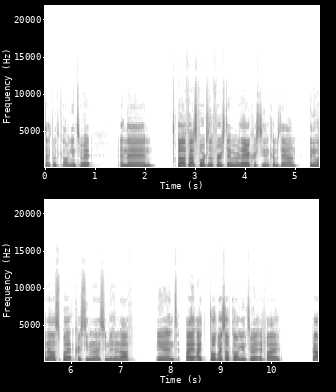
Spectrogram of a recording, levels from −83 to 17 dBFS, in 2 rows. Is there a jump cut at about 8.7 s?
no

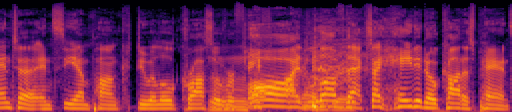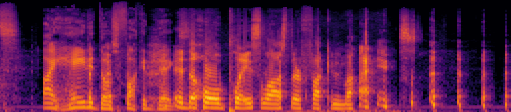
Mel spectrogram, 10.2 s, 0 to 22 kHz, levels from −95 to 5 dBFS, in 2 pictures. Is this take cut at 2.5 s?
yes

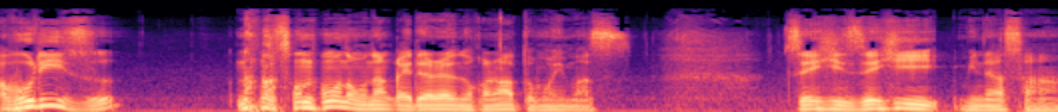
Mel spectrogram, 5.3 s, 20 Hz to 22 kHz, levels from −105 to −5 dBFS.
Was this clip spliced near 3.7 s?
no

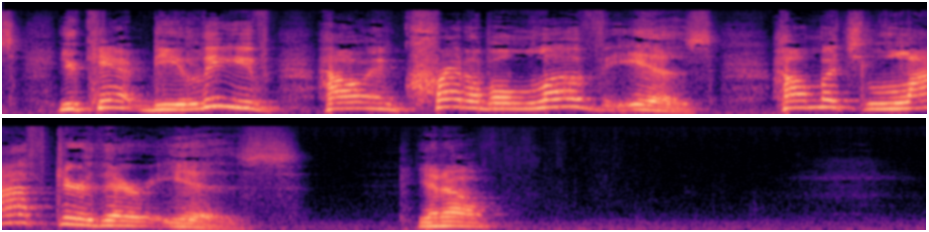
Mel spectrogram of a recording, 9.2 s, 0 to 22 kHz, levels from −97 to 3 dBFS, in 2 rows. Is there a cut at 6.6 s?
yes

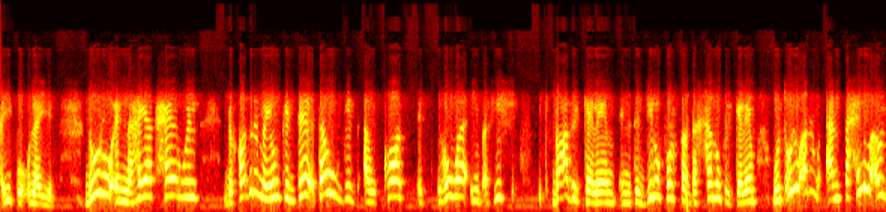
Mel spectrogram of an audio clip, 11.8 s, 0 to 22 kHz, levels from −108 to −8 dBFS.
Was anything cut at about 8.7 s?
no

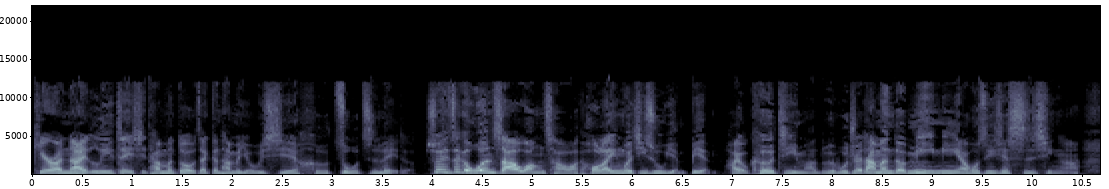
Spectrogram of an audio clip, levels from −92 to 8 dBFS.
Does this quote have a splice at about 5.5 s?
yes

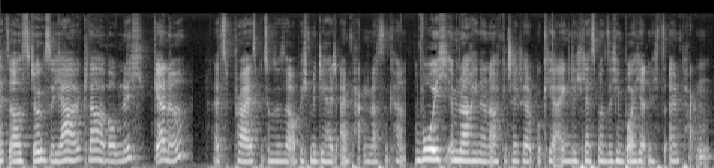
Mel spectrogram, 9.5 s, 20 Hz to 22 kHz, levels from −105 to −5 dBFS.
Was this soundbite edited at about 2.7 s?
yes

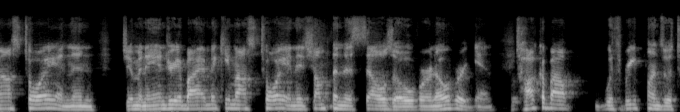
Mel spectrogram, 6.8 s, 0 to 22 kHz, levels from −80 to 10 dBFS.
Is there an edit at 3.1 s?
yes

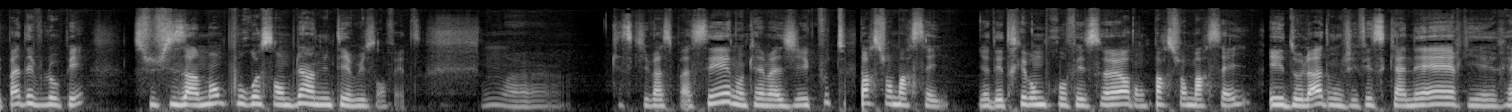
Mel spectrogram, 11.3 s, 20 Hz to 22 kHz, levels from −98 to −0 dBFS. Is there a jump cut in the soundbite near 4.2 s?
no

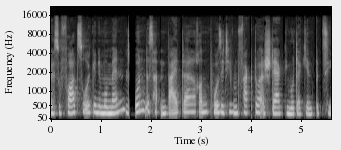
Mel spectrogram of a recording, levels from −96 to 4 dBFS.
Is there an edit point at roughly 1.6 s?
yes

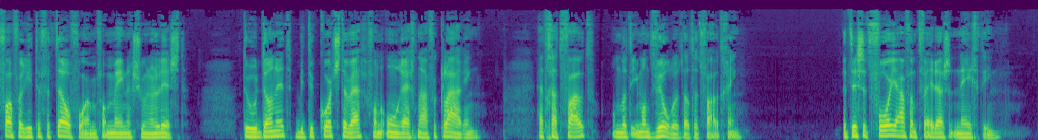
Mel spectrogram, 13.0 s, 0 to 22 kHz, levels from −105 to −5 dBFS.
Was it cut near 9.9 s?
no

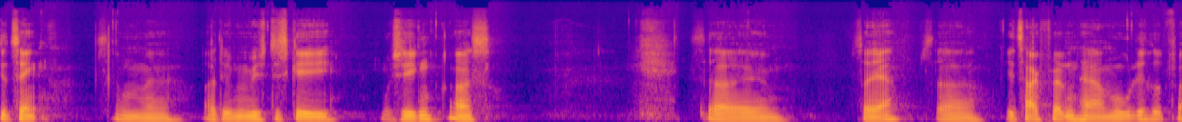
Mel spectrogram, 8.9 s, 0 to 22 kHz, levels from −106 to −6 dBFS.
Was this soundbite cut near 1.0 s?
no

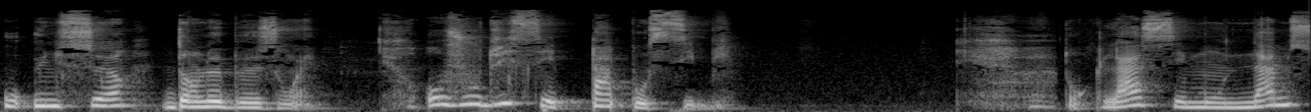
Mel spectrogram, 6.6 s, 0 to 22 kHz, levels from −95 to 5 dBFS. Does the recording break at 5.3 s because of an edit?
yes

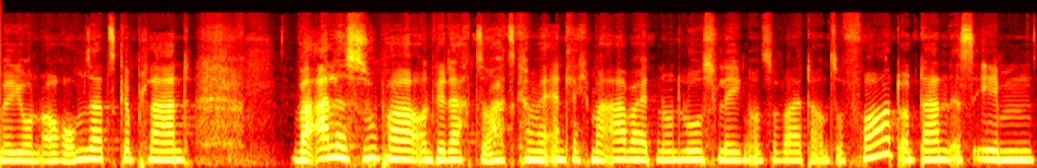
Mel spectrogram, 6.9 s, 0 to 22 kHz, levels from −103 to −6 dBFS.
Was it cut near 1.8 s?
no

